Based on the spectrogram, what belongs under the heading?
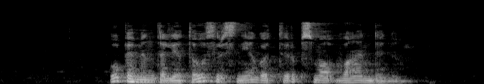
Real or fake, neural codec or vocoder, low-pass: real; none; 7.2 kHz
